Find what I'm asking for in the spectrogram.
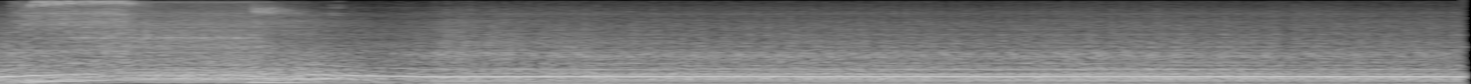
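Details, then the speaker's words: JCB MIDI CX backhoe diesel after throttle cable replacement, testing foot then hand throttle: climbs and falls through quick throttle blips, then settles to steady, even idle hum; normal revving and idle. "I'm going to start it up and I'm going to try the foot throttle first, and then I'll try the hand throttle."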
